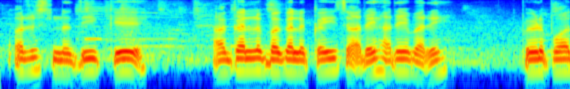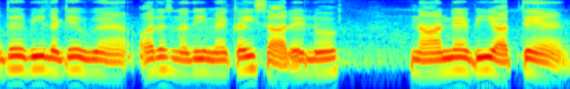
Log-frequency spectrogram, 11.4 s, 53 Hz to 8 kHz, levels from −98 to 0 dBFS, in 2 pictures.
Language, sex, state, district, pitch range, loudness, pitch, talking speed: Hindi, male, Uttar Pradesh, Jalaun, 135-155 Hz, -18 LUFS, 145 Hz, 125 wpm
